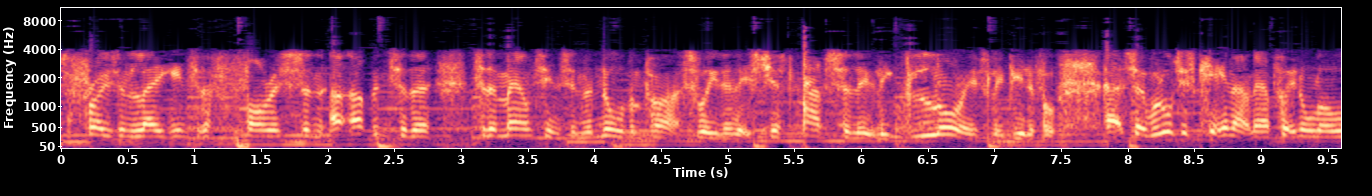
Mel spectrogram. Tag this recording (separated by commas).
Music, Speech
